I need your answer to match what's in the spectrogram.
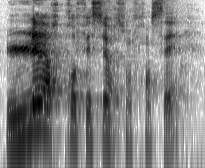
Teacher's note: The final S is mute.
